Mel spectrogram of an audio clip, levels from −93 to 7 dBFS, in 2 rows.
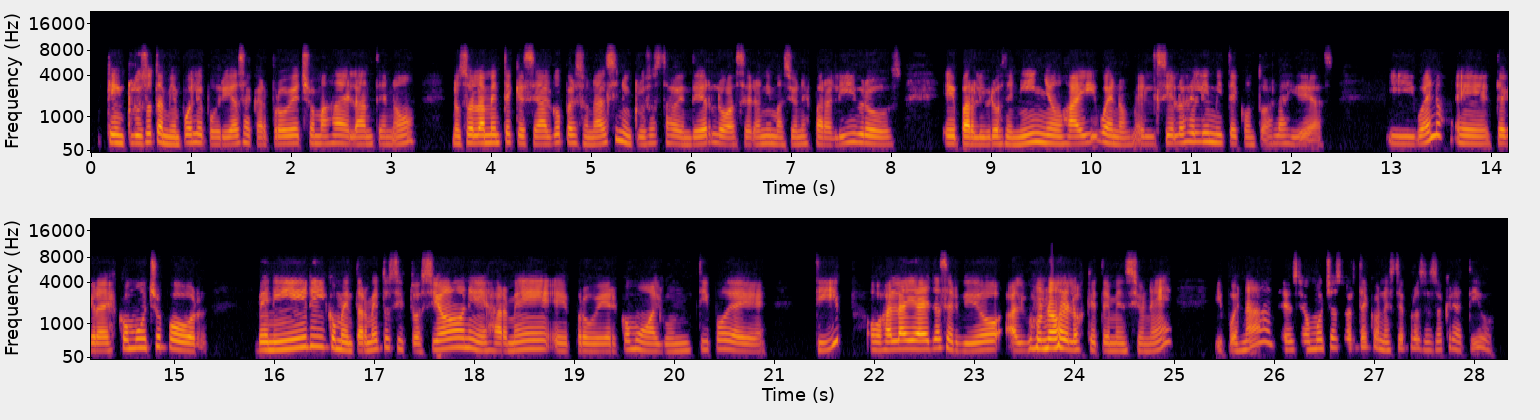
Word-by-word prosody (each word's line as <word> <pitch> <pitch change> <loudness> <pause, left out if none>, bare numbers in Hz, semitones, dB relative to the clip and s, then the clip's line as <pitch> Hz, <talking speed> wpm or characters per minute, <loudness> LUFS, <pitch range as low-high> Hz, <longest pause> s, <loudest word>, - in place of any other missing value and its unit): que - - +4
incluso 185 +1 +2
también, 175 -7 +2
pues, 200 +2 0
le 200 - -1
podrías 165 +1 -2
sacar 165 -5 -5
provecho, 180 +1 0
más 175 +1 -3
adelante, 170 -2 -1
¿no? 185 +6 -4 0.3
No 175 - -2
solamente, 190 +2 +4
que 180 -1 -2
sea 170 -1 +1
algo 195 +5 -2
personal, 175 -3 -2
sino 240 0 -1
incluso, 175 -1 -6
hasta 190 0 -8
venderlo, 175 +2 -1
hacer 160 +1 -3
animaciones 170 0 -5
para 160 -3 -2
libros, 175 -1 -2 0.4
eh, 180 0 +2
para 170 -1 +6
libros 160 +2 -2
de 165 - -3
niños. 185 +1 +1
Ahí, 175 +2 +4
bueno, 175 -7 0
el 170 0 -7
cielo 190 +2 -1
es 215 - -5
el 220 0 -1
límite, 200 -5 -2
con 165 -2 -10
todas 170 - -10
las 180 0 -6
ideas. 85 - -7 0.5
Y 175 -1 -5
bueno, 350 - +2
eh, 180 -2 -1
te 185 - 0
agradezco 175 +5 +1
mucho 240 +3 +1
por 200 -8 +2 0.5
venir, 210 +7 +4
y 270 -1 +2
comentarme 195 -4 +1
tu 245 - -6
situación, 220 +4 +2
y 220 - +1
dejarme, 185 +3 +1
eh, 170 - -6
proveer, 170 -1 -3
como 205 -4 -2
algún 165 +1 -6
tipo 205 +2 -6
de 170 -5 -1 0.4
tip. 255 - -1 0.2
Ojalá 195 +2 +4
haya 210 +1 +7
servido 195 -2 0
alguno 225 +5 +5
de 230 -3 +8
los 195 +1 -1
que 190 - -7
te 180 - -4
mencioné, 175 - -3 0.4
y - - -12
pues - - -4
nada, 405 - 0 0.2
te - - -2
deseo 200 0 -5
mucha 225 +3 -3
suerte 130 - -6
con 215 - -5
este 190 - -7
proceso 200 -4 -10
creativo. 185 - -10
185 Hz, 175 wpm, -23 LUFS, 170-210 Hz, 0.5 s, de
